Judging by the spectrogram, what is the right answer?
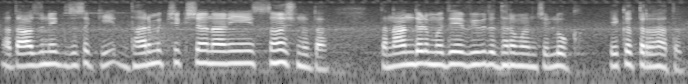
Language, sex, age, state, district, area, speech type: Marathi, male, 18-30, Maharashtra, Nanded, rural, spontaneous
